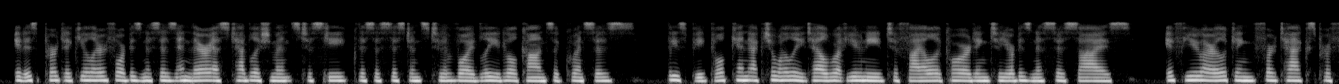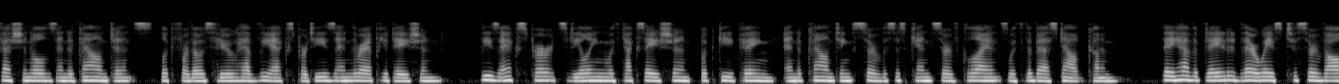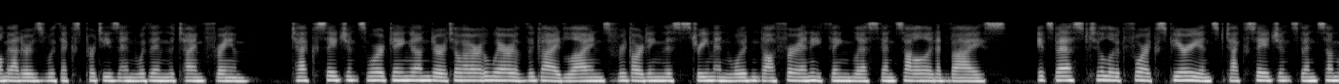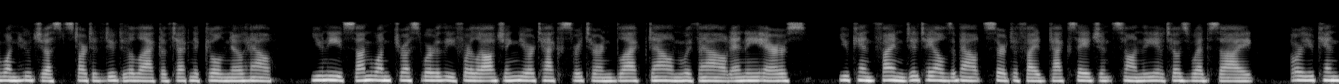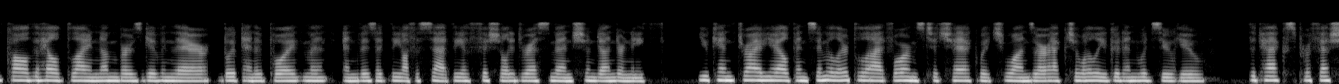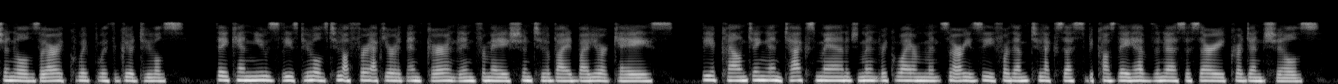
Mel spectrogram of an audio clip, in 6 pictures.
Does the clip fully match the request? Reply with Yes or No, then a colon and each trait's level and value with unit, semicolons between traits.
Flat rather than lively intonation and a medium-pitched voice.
Yes: narrow, 1.5 semitones; medium, 170 Hz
